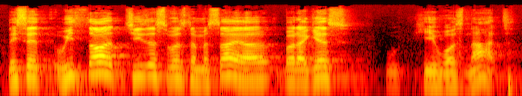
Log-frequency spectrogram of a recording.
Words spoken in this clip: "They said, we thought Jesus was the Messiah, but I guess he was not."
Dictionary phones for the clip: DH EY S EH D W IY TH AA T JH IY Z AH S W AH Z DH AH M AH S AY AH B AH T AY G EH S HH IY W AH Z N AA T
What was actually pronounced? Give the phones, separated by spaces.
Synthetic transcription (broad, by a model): DH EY S EH D W IY TH AA T JH IY Z AH S W AH Z DH AH M AH S AY AH B AH T AY G EH S HH IY W AH Z N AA T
